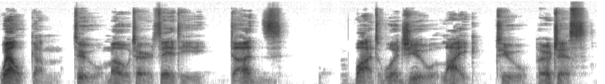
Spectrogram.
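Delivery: robot cashier voice. Voicing a robot cashier greeting a customer at the counter: robot cashier voice. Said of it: "the robot cashier looks at you and says".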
